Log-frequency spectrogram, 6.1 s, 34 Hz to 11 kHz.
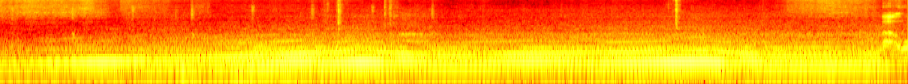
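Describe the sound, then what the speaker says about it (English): A 2019 VW Jetta GLI 35th Anniversary Edition's 228-horsepower 2-liter turbo engine with a 7-speed DSG pulls hard under acceleration, a steady, loud rumbling drone that rises and dips through the gears, heard from inside the car. "I just love the power that this 228 horsepower engine, 2-liter turbo engine gives you."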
